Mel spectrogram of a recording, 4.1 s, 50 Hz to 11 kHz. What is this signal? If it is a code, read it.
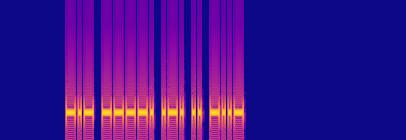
Morse code, heard as a keyed tone, about 40 wpm, 700 Hz. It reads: K9RIX
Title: USA Call Signs - 5 Characters - Repeated 2x - 40wpm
